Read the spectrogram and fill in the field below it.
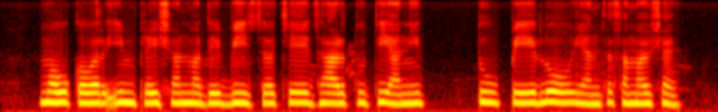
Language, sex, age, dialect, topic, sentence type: Marathi, female, 18-24, Varhadi, agriculture, statement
